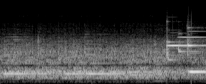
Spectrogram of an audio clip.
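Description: Steady car-cabin road noise with a faint held hum, then a short bell-like chime of a few ringing tones near the end.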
